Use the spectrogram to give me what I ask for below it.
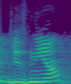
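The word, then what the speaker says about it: dyspnea: हम डिजिया कहते हैं क्लियर डिजिया इसमें पी साइलेंट रहता है इसको हम डिजनी ही पढ़ते हैं ठीक है नेक्स्ट देखना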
